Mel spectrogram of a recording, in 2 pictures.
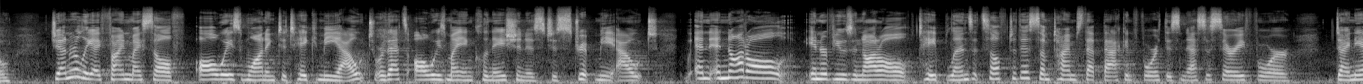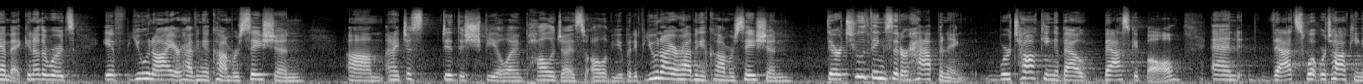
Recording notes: we tune in on a live panel discussion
